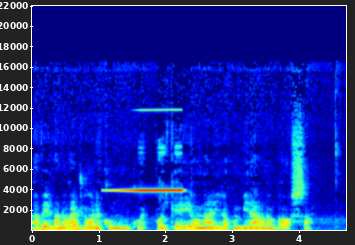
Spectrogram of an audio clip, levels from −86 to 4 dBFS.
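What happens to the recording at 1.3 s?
A piercing 4 kHz tone swells over under a second to about 15 dB above the speech: loudspeaker feedback squeal, from 1.05 to 2.32 s, as microphone-to-speaker loop gain exceeds one there.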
